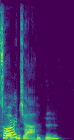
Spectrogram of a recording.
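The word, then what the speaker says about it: Sharjah: How do you pronounce this? Shira? – Oh, yes, the Sarja. Yeah, it's Sarja. Sarja? Mm-hmm. Sarja Performing Arts Academy in Dubai and on the Artistic Advisory Board for North Texas Performing Arts.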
